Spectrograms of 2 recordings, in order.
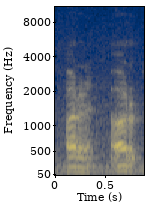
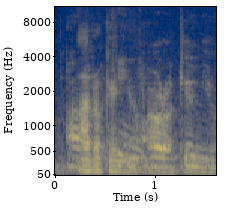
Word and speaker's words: Arroqueño: This one is, how do you pronounce that? Arroqueño? Arroqueño. Arroqueño.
